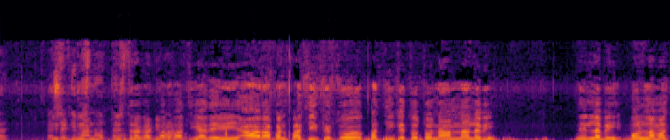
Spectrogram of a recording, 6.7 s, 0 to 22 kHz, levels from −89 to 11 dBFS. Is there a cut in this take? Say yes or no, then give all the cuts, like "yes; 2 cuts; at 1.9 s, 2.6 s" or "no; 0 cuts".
yes; 1 cut; at 1.7 s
